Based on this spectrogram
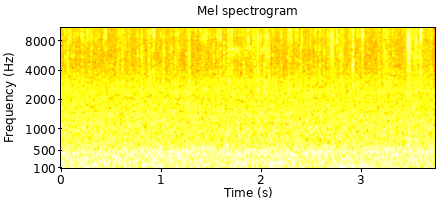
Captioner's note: fire crackling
